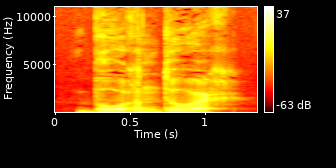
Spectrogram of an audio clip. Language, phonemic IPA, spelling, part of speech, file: Dutch, /ˈborə(n) ˈdor/, boren door, verb, Nl-boren door.ogg
- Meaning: inflection of doorboren: 1. plural present indicative 2. plural present subjunctive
